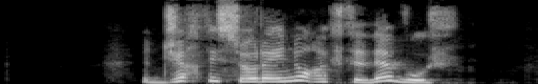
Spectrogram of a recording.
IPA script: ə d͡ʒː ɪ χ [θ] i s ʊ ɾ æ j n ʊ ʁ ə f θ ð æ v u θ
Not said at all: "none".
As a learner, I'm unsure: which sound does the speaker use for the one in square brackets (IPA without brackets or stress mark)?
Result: θ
